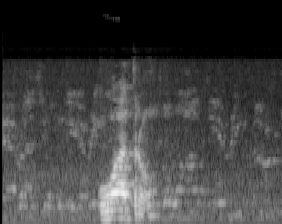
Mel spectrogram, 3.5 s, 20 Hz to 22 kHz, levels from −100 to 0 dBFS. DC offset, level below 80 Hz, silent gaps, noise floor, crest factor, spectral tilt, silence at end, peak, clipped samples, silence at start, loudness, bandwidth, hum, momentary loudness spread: under 0.1%; -60 dBFS; none; -48 dBFS; 20 dB; -7.5 dB/octave; 1.3 s; -2 dBFS; under 0.1%; 1.2 s; -15 LUFS; 7 kHz; none; 27 LU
